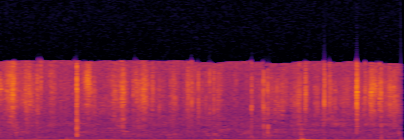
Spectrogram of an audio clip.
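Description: Paper rustling and crinkling in small scattered crackles as an origami swan's folded beak is pulled out. Three dull bumps of handling come about half a second, two seconds and three seconds in.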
